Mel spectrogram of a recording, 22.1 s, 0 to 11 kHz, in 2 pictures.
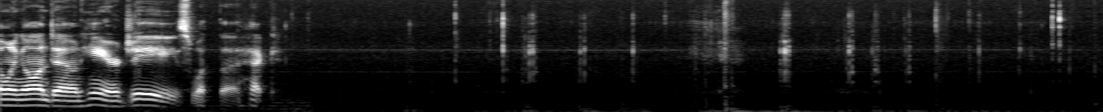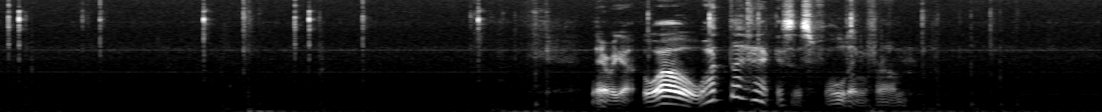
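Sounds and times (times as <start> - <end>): computer mouse clicking: 4.0 - 12.2, 13.0 - 14.8, 15.7 - 16.5, 19.5 - 21.3
keyboard keys clicking: 4.9 - 12.1, 13.1 - 14.3.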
